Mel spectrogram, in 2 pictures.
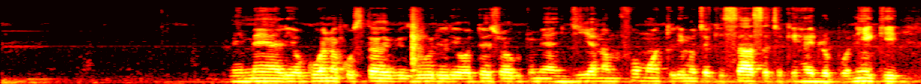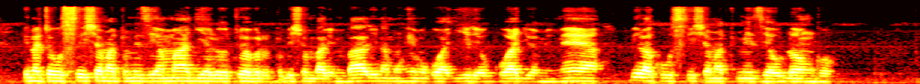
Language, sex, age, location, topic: Swahili, male, 25-35, Dar es Salaam, agriculture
